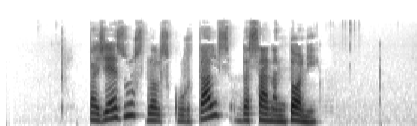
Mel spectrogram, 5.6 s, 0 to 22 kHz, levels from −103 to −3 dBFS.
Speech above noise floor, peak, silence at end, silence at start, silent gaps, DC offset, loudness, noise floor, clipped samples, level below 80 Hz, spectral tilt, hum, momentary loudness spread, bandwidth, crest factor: 59 dB; -2 dBFS; 1.35 s; 1.2 s; none; under 0.1%; -21 LUFS; -80 dBFS; under 0.1%; -76 dBFS; -4.5 dB/octave; none; 10 LU; 11 kHz; 22 dB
